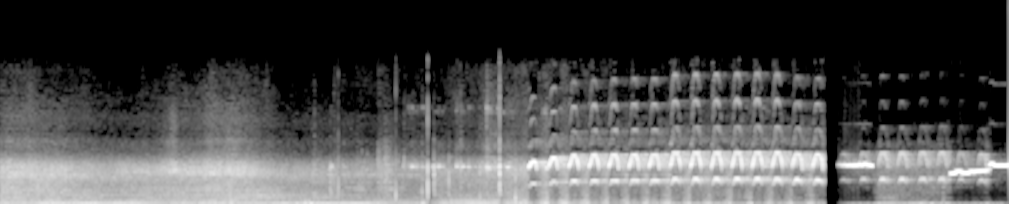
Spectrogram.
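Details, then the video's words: Golden eagle: after several seconds of soft background noise, a fast run of high whistled chips starts, each note arched in pitch, then a brief silence and a couple of thin, clean whistles. "Sounds Of Golden Eagles"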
